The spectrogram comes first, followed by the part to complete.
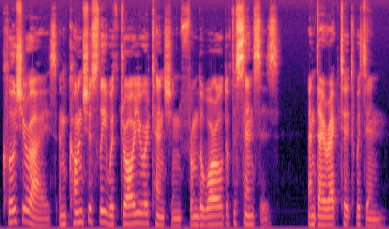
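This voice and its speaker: A meditation guide narrating a scripted guided meditation in a measured, instructional way with deliberate pauses. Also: mid-range voice, fairly bright tone.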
